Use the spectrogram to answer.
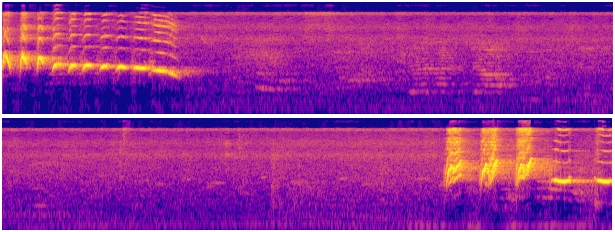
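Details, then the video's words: Greater green leafbird singing loud pulsed bursts of rapid high notes, the first trailing into a falling whistle, then a long quiet pause with faint soft notes before another burst of sharp pulsed phrases and a clear whistle. "CUCAK IJO"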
